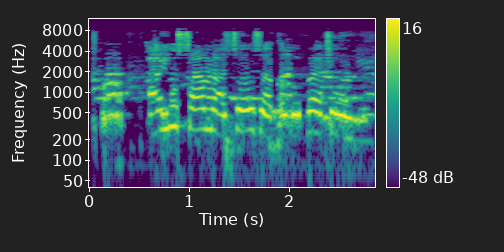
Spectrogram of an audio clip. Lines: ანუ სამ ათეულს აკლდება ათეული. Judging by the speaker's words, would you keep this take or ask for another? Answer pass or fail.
pass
